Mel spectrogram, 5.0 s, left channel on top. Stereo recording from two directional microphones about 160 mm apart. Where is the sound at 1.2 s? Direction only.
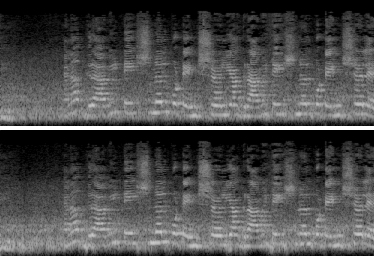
25° right (ahead or behind).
